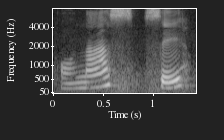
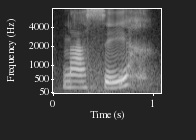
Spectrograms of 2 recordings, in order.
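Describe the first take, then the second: First: Nascer drawn out slowly, the S held long and split from the C; slow syllable split. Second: Said in the usual way. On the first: Shown as a demonstration. Teacher splits nascer into syllables slowly. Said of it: "o S para um lado".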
